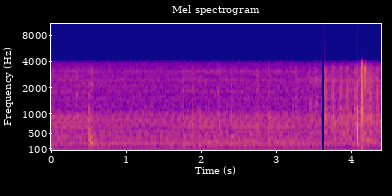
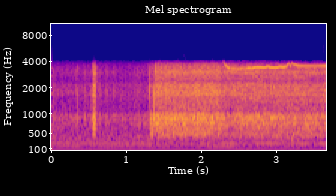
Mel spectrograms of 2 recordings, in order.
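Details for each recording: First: 1939 Emerson 5-tube AM portable battery tube radio on first test, before repair: steady low hum with no station audio or static, as the primary winding of the first IF transformer is open. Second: 1939 Emerson 5-tube battery AM portable tube radio: transistor AM set tuned near 700 kc beside the chassis, hiss jumps to loud rush with faint whistle when tuning across the band, showing the local oscillator is working; first IF transformer primary was open, temporarily replaced.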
